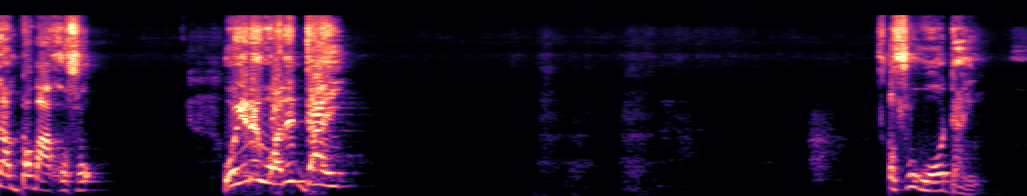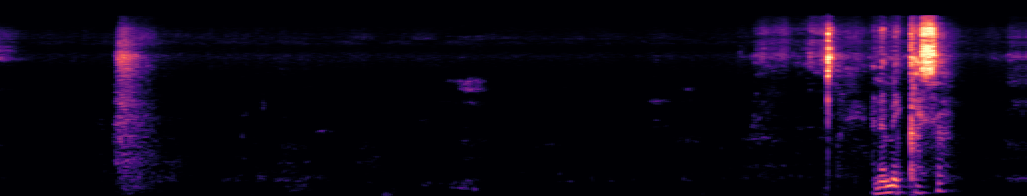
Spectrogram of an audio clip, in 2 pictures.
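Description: A man speaks with animation into a phone microphone, in short bursts with pauses.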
